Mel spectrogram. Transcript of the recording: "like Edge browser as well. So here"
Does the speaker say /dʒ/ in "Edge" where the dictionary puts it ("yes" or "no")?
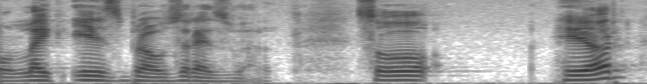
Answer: no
